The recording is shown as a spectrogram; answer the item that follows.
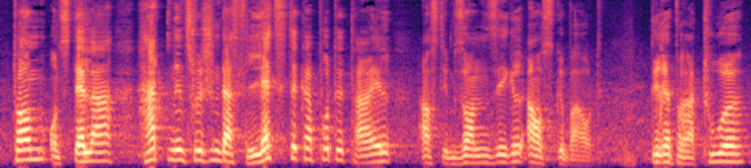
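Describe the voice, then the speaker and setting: A man reading a children's story aloud in an expressive, measured way. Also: a little high, slight background noise. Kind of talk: scripted narration of a children's story.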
